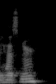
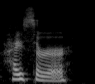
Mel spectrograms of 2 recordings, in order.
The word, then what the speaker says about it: Heisserer: And I really should read the short story to figure out how exactly he wrote it, because however, would you say his name is David Heisner? – Heisserer.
